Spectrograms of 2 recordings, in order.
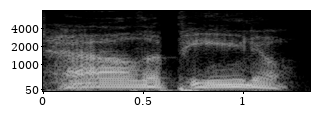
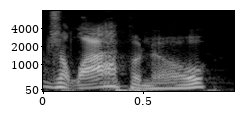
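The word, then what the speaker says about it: jalapeño: It's jalapeno, not jalapeno. I know how to say it.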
